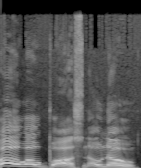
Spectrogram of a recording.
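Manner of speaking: high-pitched comic alarm; imitating a panicked underling; mock panicked pleading. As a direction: plead with the boss, voice shooting up. Retold pleading with angry boss.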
